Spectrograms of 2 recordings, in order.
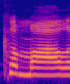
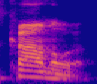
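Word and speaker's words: Kamala: Is it Camala or Camela? I know it's it's I know I know it's Kamla even though this whole time covering her for a year and a half.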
